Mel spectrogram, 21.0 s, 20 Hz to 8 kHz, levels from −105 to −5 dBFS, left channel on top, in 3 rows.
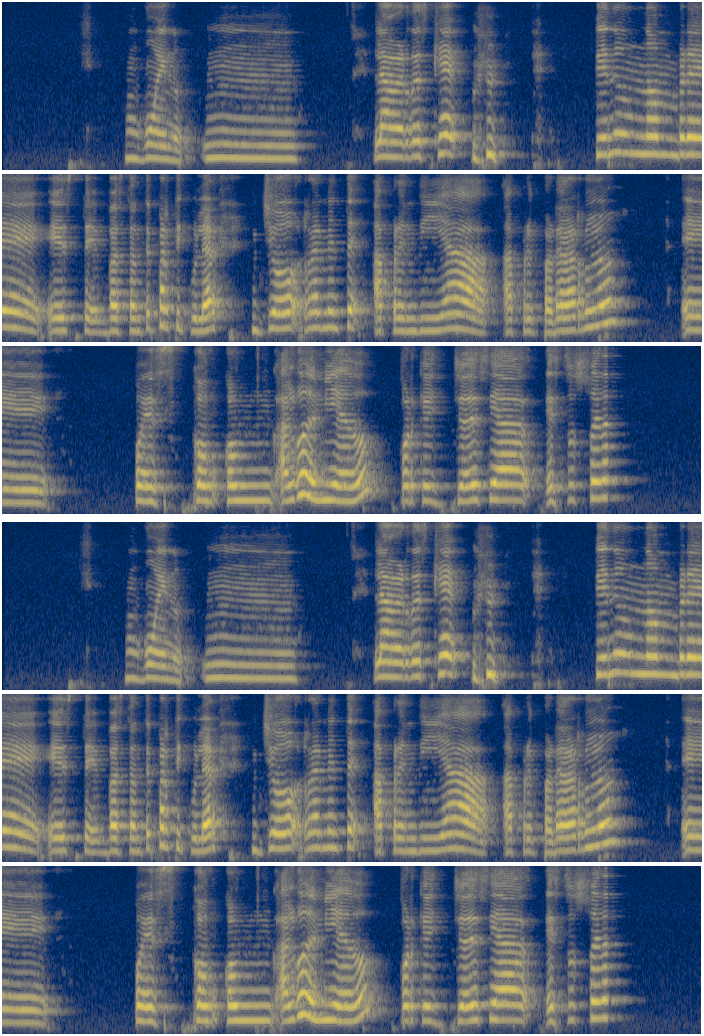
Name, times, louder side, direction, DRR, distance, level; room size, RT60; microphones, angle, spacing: voice 1, 1.2-3.0 3.7-5.0 5.9-13.2 13.8-14.5 15.3-17.7 18.0-20.1, equal, 5° right, 8 dB, 0.6 m, -27 dB
8.7 x 8.4 x 4.1 m, 0.39 s
head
